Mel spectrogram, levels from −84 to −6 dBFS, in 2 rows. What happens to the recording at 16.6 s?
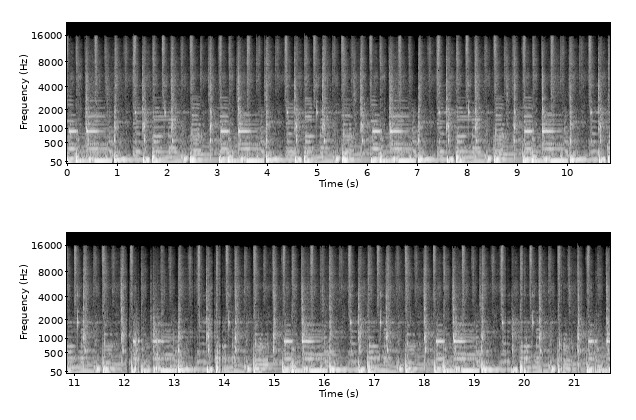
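Nothing goes wrong at 16.6 s; the audio carries on intact through that moment, with no dropout, click or distortion.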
